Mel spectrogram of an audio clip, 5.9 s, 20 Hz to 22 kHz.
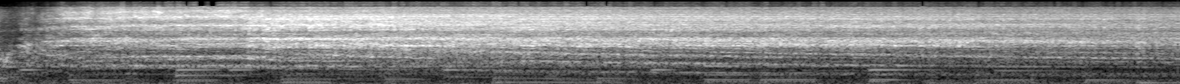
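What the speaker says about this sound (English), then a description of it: "we're going to start off by pressing the cappuccino button to add some air" A Lavazza LB4724 Blue capsule machine froths milk in a jug with the cappuccino function, giving a loud, continuous hissing steam roar that begins abruptly and holds steady, with a faint rhythmic mechanical pulsing running underneath.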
